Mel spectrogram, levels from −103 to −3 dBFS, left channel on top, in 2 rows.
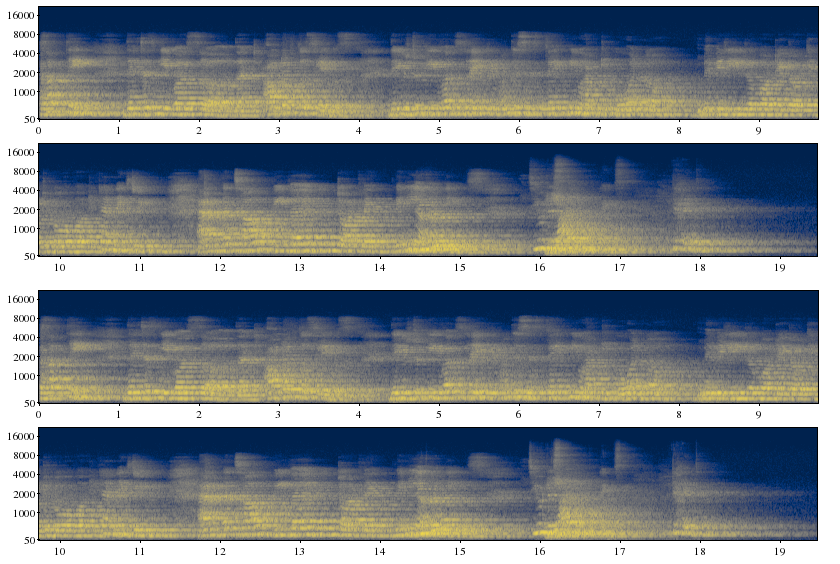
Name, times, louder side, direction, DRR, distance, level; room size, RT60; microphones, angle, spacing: voice 1, 0.0-7.8 8.2-15.5 16.0-16.6, right 1 dB, 85° left, -9 dB, 0.8 m, -20 dB
voice 2, 14.4-14.9 15.9-17.0 17.6-18.0, right 1 dB, 20° right, -5 dB, 0.3 m, -19 dB
2.3 x 2.1 x 2.5 m, 2.5 s
head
